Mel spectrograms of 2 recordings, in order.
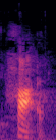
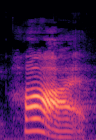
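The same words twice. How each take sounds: First: The vowel is short and rushed. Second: The vowel is held out long. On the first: The speaker calls it wrong. "we don't want to say hot" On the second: The speaker calls it right. "We want to say hot"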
